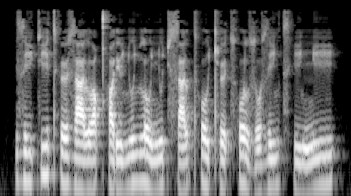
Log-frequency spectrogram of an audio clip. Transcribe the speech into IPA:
z i˧ c i˦ tʰ ø˧ z a˧ l o˧ qʰ o˧ ɾʲ ø˧ ʎ o˦ ʎ l o˧ ɲ o˧ c s a˨˦ l tʰ o˧ cʰ ø˧ t͡sʰ o˦˨ l z o˧ z i˦ ʎ t͡sʰ i˧ ʎ ɲ i˦

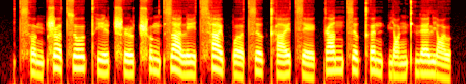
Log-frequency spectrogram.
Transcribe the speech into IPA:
t͡sʰ ɤ˨˩ ŋ ʈ͡ʂ ɤ˥˩ t͡s o˥ ʊ̯ t̪ʰ i˧˥ ʈ͡ʂʰ ɻ̩˧˥ ʈ͡ʂʰ ʊ˥˧ ŋ t͡s ä˥˩ l i˨˩ t͡sʰ a˥˩ ɪ̯ p ɤ˨˩ t͡s ɹ̩˥˩ kʰ a˧˥ ɪ̯ t͡s e˨˩ ɪ̯ k a˥ n t͡s ɹ̩˥˧ kʰ ə˥˩ n p j ɑ˧˥ ŋ t̪ʰ ɥ ɛ˥ l j ɑ˨ ʊ̯

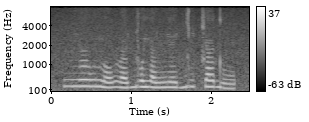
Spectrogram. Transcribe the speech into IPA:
β i˦ ɹ u˦ n o˨˦ β œ˨˦ ɟ o˦ j œ˧ ɲ e˧ ɟ i˦ c œ˦ d u˨

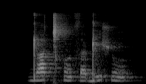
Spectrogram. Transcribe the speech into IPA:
ɖ a ǀʰ õ s a ɖ i ʃ ũ

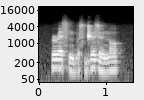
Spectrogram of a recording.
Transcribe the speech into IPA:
ɹ ɛ˥ s m b ɵ˩ s d͡ʒ ø˥ z ø˩ n ɔ˧

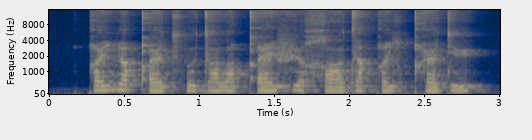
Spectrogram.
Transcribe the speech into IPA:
q y ʎ u qʼ y t͡sʼ u d ɔ lˠ y qʼ i f y χ ɔ t ə q u ʎ qʰ y t y

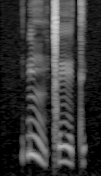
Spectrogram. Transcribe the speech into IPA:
ɗ ĩ˥˩ ǀ e˥˧ t

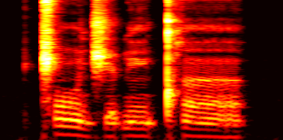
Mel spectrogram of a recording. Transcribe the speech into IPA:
ǁ ɔ̃ d͡ʒ ɛ ɗ ẽ ǃʰ ã

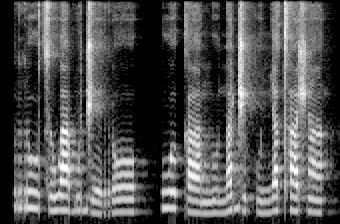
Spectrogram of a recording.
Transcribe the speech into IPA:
r uː˦˨ t͡s ʊ˦ w aː˦ b o˦ d͡ʒ eː˨ r oː˦ | w ʊ˦˨ k aː˨ ŋ u˨ n a˦ d͡ʒ e˨ kʷ i˨ ɲ a˦ tʰ a˦ ʃ ã˦

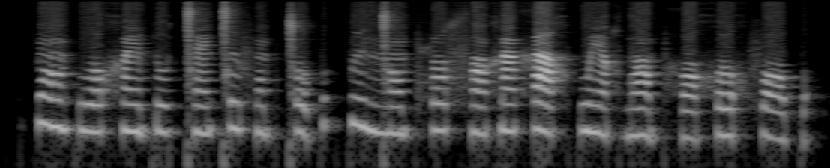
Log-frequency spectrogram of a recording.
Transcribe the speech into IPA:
p ɔ̃ k w o χ ẽ p ɾ u ǀ ɛ̃ ǀ ɨ f ɔ̃ p ǀ o p | p ɨ ŋ͡ǀ ɔ̃ p ħ u sˤ ĩ χ ɾ ã x a χ p w ẽ χ dˤ ã p x ɔ χ u χ f ɔ p

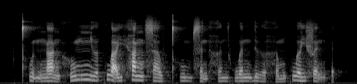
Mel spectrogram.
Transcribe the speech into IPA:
t̪ʰ ṵ˧˨ n ŋ a˧˩ ŋ h u˧ m ɲ ɨ˨˦ ə̯ k w a̰˧˥ j h a˧ ŋ s a̤˨˩ w t̪ʰ ṳ˨˩ m s ə̰˧˨ n h ə̤˨˩ n k w ə˧ n ɗ ɨ̤˨˩ ə̯ h ə˨˦ m k w ə˧ j f ɛ̰˧˨ ŋ ʔ

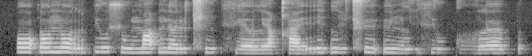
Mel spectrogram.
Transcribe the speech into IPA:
ɔ˦ ʔ ɾ ɔ˦ n ɔ˦˨ r pʲ u˦ ʃ u˨ m ɑ˦ ʔ n œ˦ r ʈ͡ʂʰ i˦ p fʲ ɛ˨ ə̯ l e˨ qʰ e˨˦ r i˦ ʔ l i̤˦ ʈ͡ʂʰ y˦ ʔ y˦˨ n l i̤˦ fʲ u˨ k ɔ̤˦˨ l œ˦˨ p

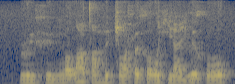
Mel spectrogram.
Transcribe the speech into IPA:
ɭ y x y m ŋ ɔ lˠ ʉ tˤ ɛ ɦ y c ɔ ħ ʉ x ʉ lˠ œ ç j æ i̯ lʲ ɔ x o

